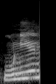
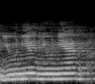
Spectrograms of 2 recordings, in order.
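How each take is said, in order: First: यूनियन said as "oonion", starting on a bare oo with no y sound; teacher demonstrates the wrong way: यूनियन as "oonion", no y; wrong pronunciation. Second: यूनियन said as "yoonion", opening clearly on a y sound, twice; teacher gives the right form: यूनियन with a clear y at the start; correct pronunciation. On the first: Teacher shows students the mistake, यूनियन said "oonion" without the y. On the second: Teacher corrects students, यूनियन said "yoonion" with a y, twice. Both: Shown as a demonstration. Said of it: "यूनियन नहीं".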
